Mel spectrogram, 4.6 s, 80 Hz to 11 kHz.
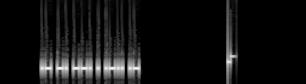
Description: Morse code, heard as a keyed tone, about 40 wpm, 700 Hz. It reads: ANGELA
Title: USA Common Names - 40wpm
